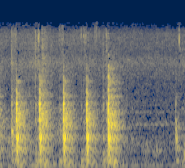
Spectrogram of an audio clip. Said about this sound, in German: Und deswegen schneide ich den Knoblauch dann jetzt in Stücke, in dünne Scheiben.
